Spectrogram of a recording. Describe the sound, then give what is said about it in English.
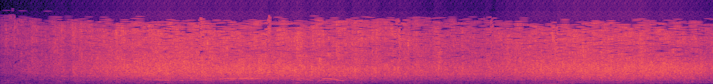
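Audience applause passed around a room: dense, steady clapping that swells over the first two seconds, then holds loud and continuous to the end. “you stop clapping and you start, and you can move the applause all the way around the room, thereby creating noise.”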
